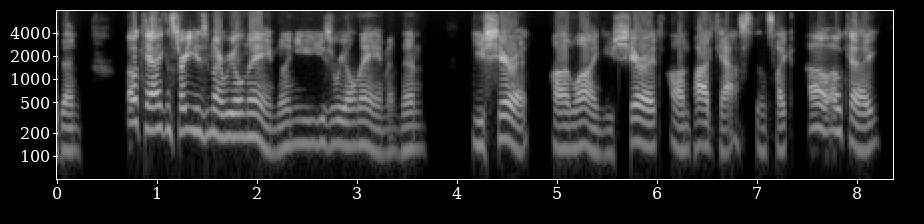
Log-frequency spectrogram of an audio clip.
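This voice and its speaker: A man's voice: mid-range voice, darkish tone, no room sound. Man hosting an online panel, dry sound. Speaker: podcast host. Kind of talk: live online panel conversation. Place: live video call. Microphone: video call.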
